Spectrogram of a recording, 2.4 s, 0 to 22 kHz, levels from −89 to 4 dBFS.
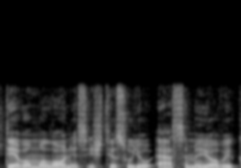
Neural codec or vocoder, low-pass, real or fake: vocoder, 48 kHz, 128 mel bands, Vocos; 10.8 kHz; fake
